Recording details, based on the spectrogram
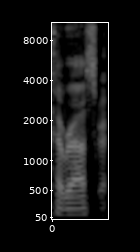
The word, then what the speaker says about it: Karras: Karras, right? – Yeah, screaming Karras.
